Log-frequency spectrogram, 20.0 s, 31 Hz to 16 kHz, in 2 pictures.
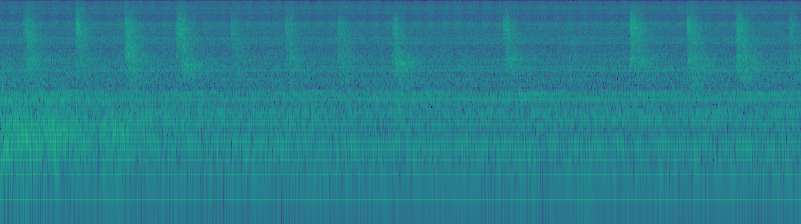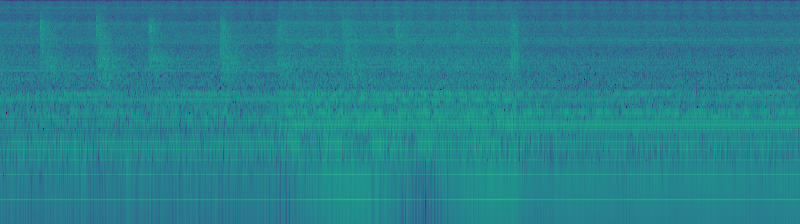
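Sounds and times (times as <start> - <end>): hydraulic press humming: 0.0 - 17.1.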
